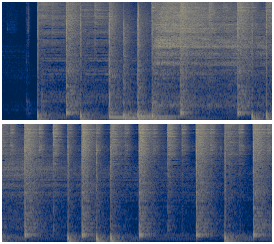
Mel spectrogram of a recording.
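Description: A drum kit part from Logic Pro X's SoCal kit playing back through the Logic Compressor, with kick, snare, hi-hat and a cymbal wash. It starts about half a second in and runs as a steady beat.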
